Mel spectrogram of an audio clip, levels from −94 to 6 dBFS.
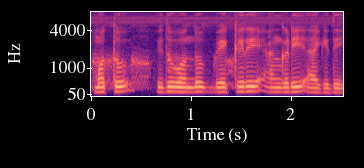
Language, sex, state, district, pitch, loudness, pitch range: Kannada, male, Karnataka, Koppal, 165 Hz, -16 LUFS, 160-170 Hz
